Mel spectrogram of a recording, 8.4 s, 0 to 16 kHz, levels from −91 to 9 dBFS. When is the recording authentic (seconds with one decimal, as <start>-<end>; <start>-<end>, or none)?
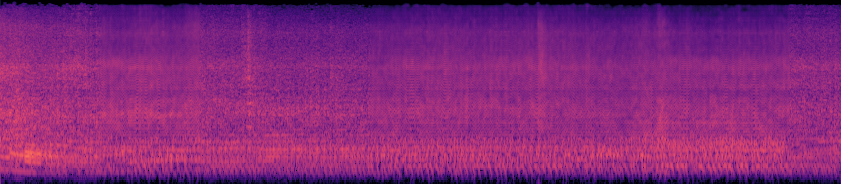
0.0-1.0; 2.0-3.7; 7.9-8.4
